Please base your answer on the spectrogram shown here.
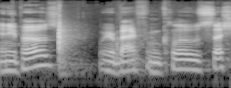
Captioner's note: gavel pounds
